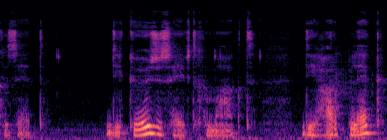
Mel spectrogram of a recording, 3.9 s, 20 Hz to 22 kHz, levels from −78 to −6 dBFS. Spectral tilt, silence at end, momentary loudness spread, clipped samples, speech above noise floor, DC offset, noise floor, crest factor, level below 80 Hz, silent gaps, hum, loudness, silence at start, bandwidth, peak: -5 dB/octave; 0 s; 20 LU; under 0.1%; 25 dB; under 0.1%; -53 dBFS; 20 dB; -52 dBFS; none; none; -29 LUFS; 0 s; 16 kHz; -10 dBFS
